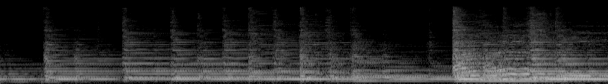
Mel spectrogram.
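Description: No technical faults are audible.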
